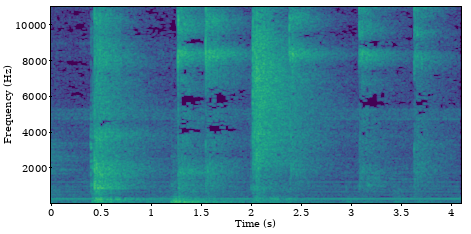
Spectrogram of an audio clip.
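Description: A run of sharp, ringing taps, each much alike, a little irregular at first and then about two a second, over a faint steady hum.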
